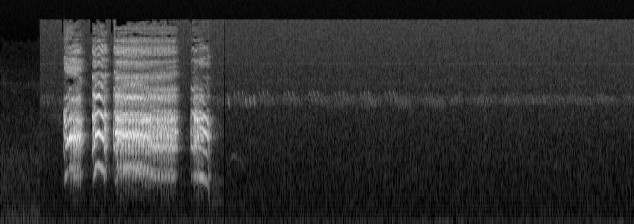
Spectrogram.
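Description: A junglefowl rooster crows once: a short, clipped crow of about a second and a half, made of two quick notes, a long held note and a final note that falls away. A faint, steady high tone carries on afterwards.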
